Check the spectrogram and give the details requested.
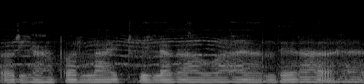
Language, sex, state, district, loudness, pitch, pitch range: Hindi, male, Bihar, Araria, -36 LUFS, 110 Hz, 105-110 Hz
